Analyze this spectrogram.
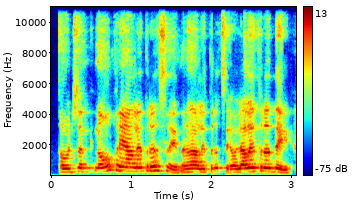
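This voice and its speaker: Woman, Brazilian accent, teacher, explanatory, checks in with students, fairly high voice. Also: racing. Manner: explanatory, keeps adding "né?" and "tá?" checks. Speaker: Portuguese teacher. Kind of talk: exam-prep grammar lesson.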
